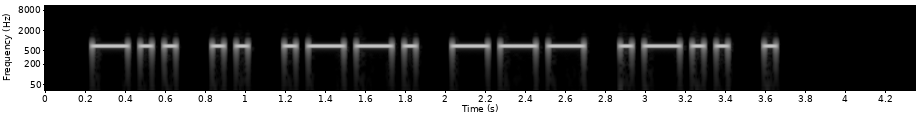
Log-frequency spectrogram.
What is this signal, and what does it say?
Morse code, heard as a keyed tone, about 21 wpm, 700 Hz. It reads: DIPOLE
